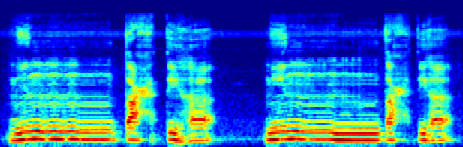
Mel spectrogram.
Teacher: dibacanya samar ya antara idhar dan idgham tapi ee samarnya dekat sekali ya dekat dengan huruf ee yang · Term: ikhfa aqrab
